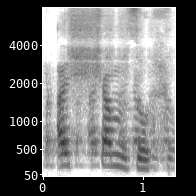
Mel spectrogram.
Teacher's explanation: یعنی لام چھوڑ کر ہم الف کو ملائے شین میں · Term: حروف شمسی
